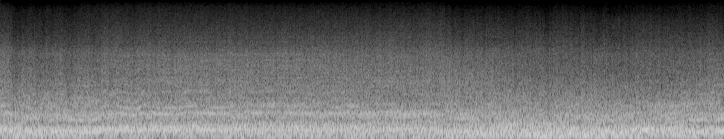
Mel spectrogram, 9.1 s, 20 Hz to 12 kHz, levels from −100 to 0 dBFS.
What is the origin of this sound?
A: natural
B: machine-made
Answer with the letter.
A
